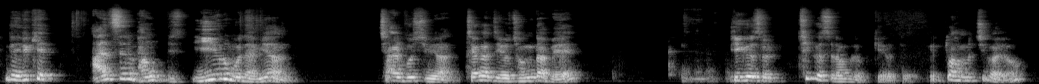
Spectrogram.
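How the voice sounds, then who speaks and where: The recording has a roomy feel as a middle-aged man leads a calligraphy lesson at a moderate pace, his fairly high voice very animated. While showing the technique, he restates points and asks his students rhetorical questions.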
